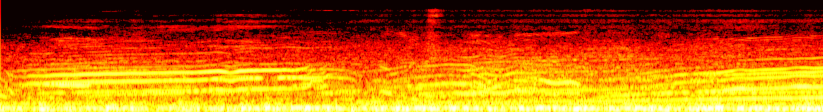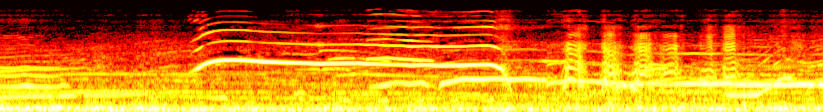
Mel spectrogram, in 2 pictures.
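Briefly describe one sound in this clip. Young girls shriek and scream with excitement close by.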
